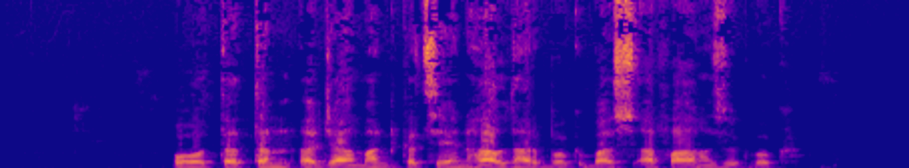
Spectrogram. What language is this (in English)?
Ormuri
